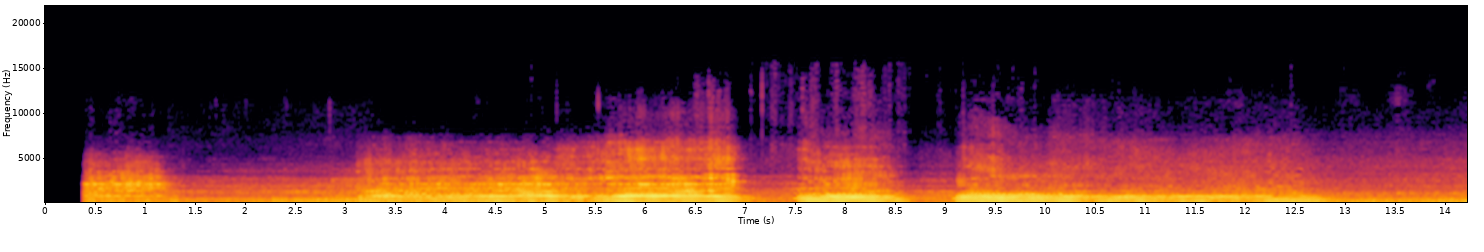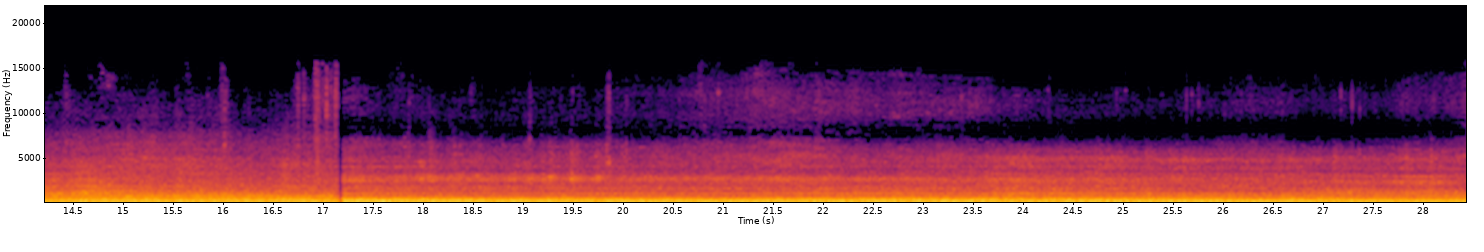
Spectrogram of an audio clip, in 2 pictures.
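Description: Freight train's multi-note air horn sounding in long blasts, with a short blast between them. For the second half it gives way to the steady rumble and rattle of the freight cars rolling past.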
